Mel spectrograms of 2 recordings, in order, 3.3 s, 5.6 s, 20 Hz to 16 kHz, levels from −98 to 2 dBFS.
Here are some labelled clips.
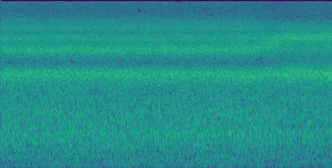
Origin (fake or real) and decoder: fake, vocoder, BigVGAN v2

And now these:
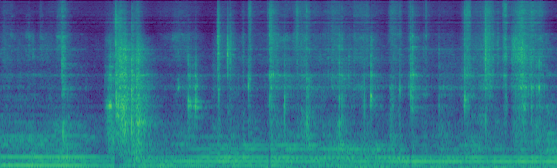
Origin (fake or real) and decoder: fake, codec, SNAC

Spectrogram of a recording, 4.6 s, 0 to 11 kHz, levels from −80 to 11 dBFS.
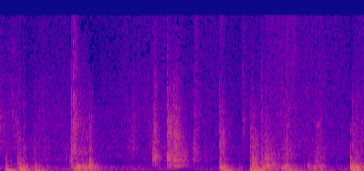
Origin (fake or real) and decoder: real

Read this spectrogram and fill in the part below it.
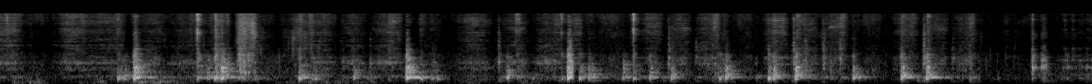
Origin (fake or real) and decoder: fake, vocoder, Vocos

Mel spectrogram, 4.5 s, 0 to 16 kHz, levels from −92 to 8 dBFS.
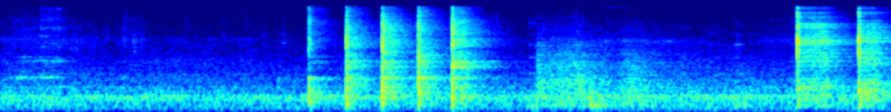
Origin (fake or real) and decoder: real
